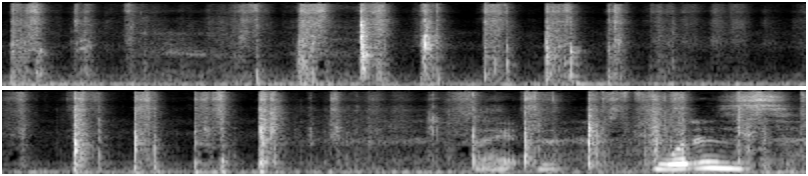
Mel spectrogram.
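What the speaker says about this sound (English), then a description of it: "This is a big deck, so sometimes it doesn't shuffle the best." A large deck of cards being riffle-shuffled repeatedly at close range, a rapid series of crisp flutters, with a soft voice speaking quietly near the end.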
